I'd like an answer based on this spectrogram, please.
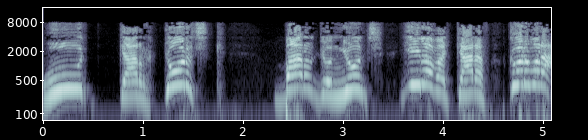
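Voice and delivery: very high, slow, fervent, impassioned gibberish. Retelling acting an argument with an army leader: impassioned made-up language speech. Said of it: "I would give this impassioned speech and have an argument".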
